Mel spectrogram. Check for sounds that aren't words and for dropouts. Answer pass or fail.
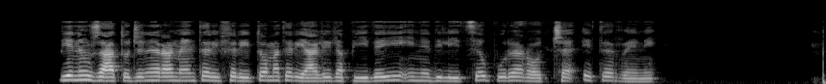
pass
